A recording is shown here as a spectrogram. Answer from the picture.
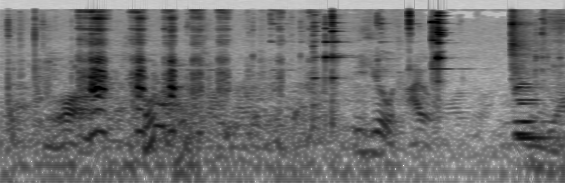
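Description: People sucking sea snails out of their shells: short, squeaky, quack-like sucking noises and voice sounds, with a sharp click a little after three seconds.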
